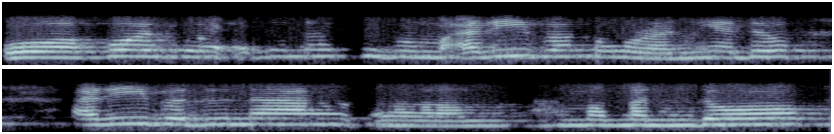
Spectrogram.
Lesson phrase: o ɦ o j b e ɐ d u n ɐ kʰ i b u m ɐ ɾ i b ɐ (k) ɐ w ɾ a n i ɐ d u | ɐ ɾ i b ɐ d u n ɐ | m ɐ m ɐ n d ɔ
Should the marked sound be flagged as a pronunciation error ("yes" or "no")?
no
